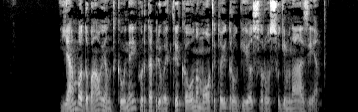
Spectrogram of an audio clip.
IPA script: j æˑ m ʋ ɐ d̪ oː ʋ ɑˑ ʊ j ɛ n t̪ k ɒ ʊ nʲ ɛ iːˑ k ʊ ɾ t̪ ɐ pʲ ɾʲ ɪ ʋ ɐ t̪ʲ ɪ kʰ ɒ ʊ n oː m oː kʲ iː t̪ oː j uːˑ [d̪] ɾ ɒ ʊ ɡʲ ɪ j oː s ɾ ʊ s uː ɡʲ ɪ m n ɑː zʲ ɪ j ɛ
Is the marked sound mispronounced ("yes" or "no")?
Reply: no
